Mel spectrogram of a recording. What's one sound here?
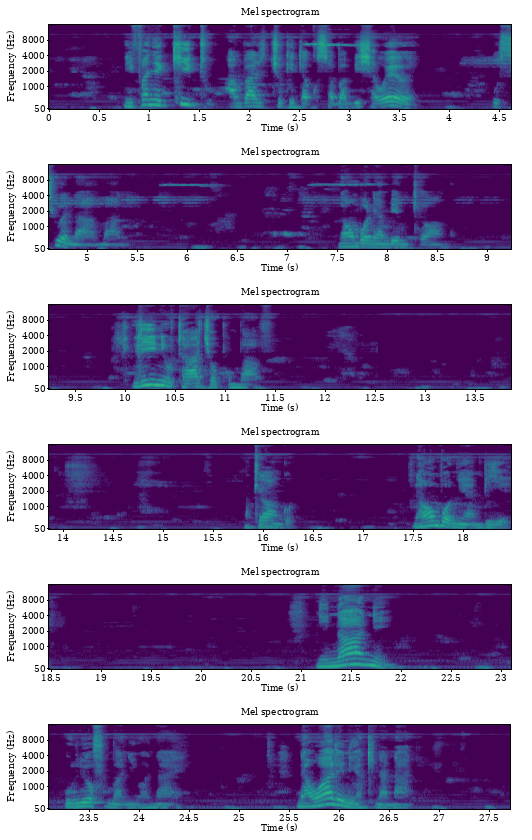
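A young man speaks emotionally and haltingly, close by.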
